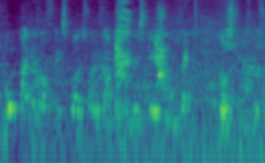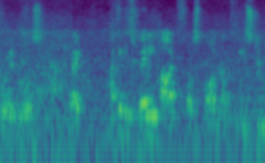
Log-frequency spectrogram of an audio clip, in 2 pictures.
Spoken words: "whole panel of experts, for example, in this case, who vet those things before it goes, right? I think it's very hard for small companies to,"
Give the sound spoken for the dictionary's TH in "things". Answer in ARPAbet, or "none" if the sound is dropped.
F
